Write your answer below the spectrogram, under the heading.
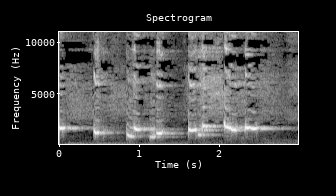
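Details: Cucak rowo, or Straw-headed bulbul, a rare songbird with a distinctive voice, delivering a continuous run of clear, fluty whistles, each note dropping in pitch, in roughly six punchy phrases.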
